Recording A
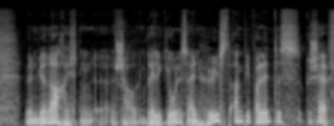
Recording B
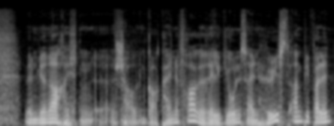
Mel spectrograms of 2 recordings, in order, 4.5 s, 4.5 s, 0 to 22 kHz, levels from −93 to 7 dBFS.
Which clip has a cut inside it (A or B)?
A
